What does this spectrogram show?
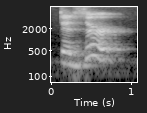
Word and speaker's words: dessert: it's a landscape desert dessert dessert has more emphasis on the second syllable so dessert is what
